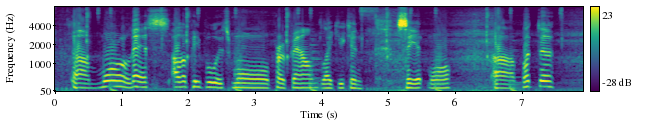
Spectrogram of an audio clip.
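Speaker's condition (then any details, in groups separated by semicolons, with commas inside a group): No condition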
